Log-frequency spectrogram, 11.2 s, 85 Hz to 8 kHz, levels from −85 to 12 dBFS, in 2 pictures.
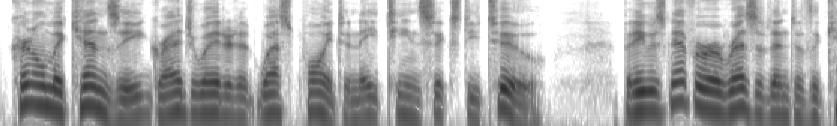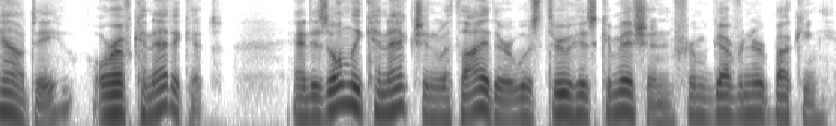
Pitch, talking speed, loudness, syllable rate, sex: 130 Hz, 190 wpm, -18 LUFS, 6.0 syllables/s, male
